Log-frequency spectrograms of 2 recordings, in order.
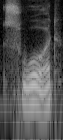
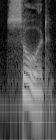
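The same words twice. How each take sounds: First: The w sound is pronounced. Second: The w sound is not pronounced. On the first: The speaker calls it wrong. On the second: The speaker calls it right. "Silent W"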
